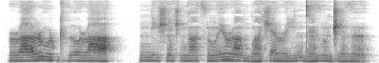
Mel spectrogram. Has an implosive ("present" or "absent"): absent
